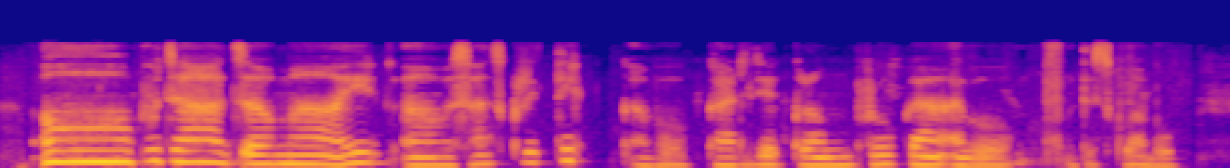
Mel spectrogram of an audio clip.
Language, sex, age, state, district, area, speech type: Nepali, female, 18-30, West Bengal, Kalimpong, rural, spontaneous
